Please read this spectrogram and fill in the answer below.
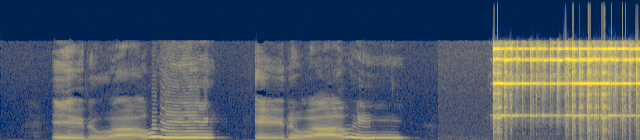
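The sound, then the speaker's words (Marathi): An electric theatre bell rings loudly and continuously for about a second and a half at the end, the third bell before a play begins; two wavering tonal sounds come before it. “चला बसून घ्या. तिसरी घंटा झाली नाटकाची.”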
